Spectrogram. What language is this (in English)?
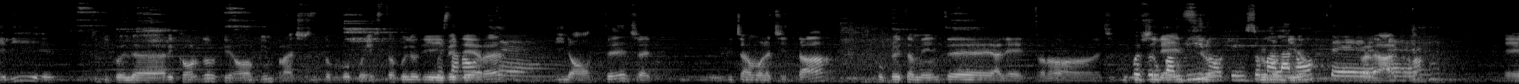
Italian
